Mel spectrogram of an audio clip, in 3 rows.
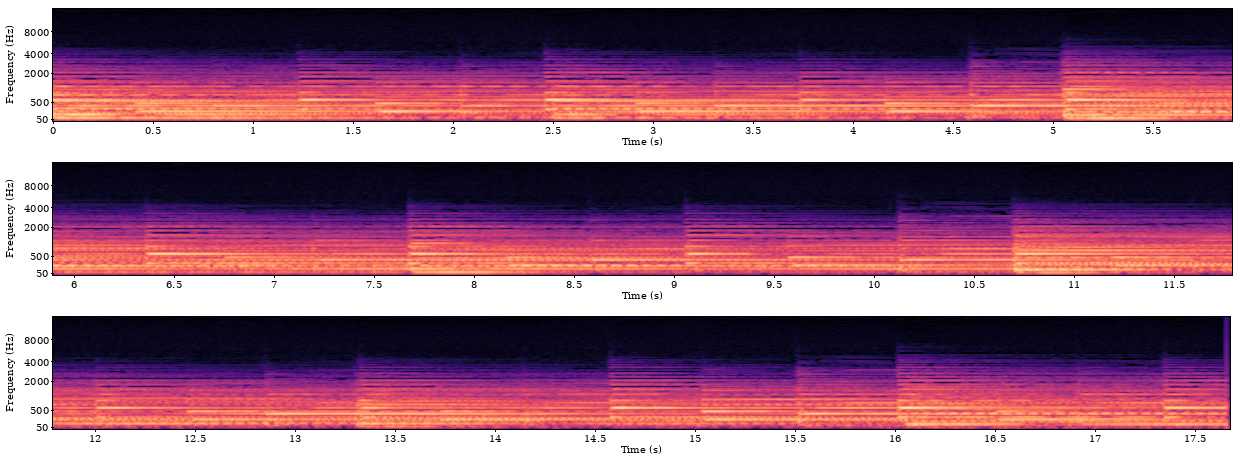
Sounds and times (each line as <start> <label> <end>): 0.0 classical piano 17.6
